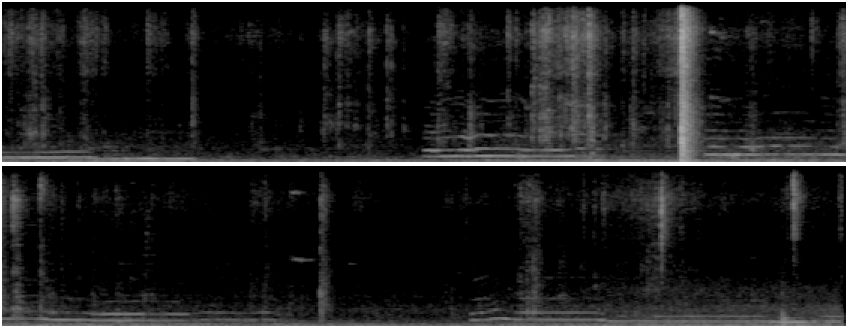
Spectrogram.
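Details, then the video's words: Siberian Husky arguing, voicing a run of drawn-out, wavering moans that rise, hold and slide downward, separated by short pauses, with a sharp knock midway and faint background noise. "HUSKY ARGUING"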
